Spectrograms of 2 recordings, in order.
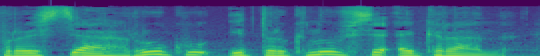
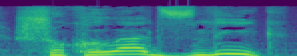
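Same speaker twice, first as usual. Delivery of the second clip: drawn-out, higher-pitched mild cry; Дідунь Джо; 5 semitones higher, slower than usual. A narrator's reading. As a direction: cry out slowly in astonishment, without full volume. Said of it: "крикнув дідунь Джо". (протяжний стриманий вигук)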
